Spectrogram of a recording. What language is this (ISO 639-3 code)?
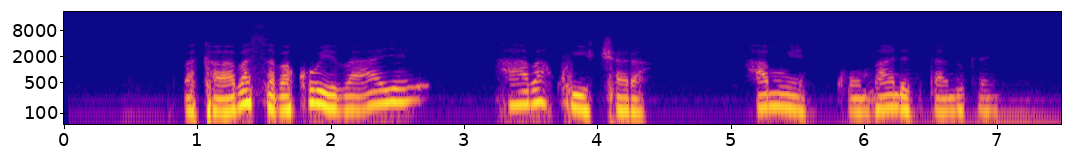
kin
